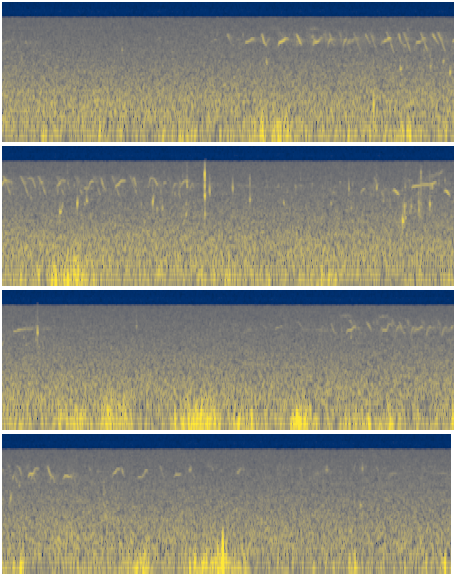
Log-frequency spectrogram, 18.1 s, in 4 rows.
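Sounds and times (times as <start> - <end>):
small bird chirping: 2.2 - 9.6.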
